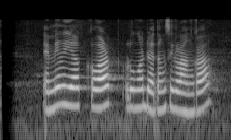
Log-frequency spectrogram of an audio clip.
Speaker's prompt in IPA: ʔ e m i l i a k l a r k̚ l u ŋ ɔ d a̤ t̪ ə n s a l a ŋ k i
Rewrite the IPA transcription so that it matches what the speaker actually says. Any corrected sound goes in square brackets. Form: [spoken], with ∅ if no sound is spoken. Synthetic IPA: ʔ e m i l i a k l a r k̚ l u ŋ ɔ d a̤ t̪ ə [ŋ] s [i] l a ŋ k [a]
